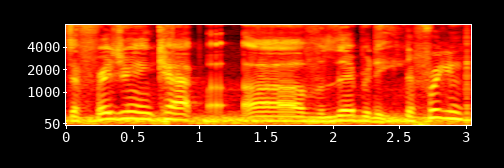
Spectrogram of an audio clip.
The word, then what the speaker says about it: Phrygian: How you pronounce? What's that? Farragut? Is it Farragut? Phrygian? Phrygian? Yeah. It's the Phrygian cap of liberty.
